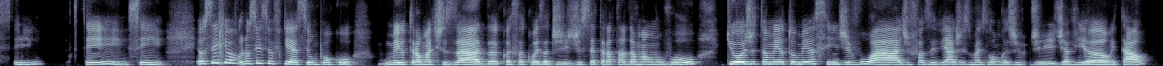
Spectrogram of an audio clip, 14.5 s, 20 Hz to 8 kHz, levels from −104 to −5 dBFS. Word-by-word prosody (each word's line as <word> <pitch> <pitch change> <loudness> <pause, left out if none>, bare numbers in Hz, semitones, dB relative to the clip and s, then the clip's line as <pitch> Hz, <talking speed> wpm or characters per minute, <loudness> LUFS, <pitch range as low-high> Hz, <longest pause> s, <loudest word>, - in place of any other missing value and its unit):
Sim, 230 +5 -7 0.5
sim, 230 -3 -1
sim. 215 -3 -3 0.4
Eu 295 +1 +2
sei 405 +7 +1
que 455 - 0
eu 390 -4 0
não 315 - -2
sei 360 +3 -1
se 340 - -6
eu - - -4
fiquei 290 -3 +3
assim 245 +1 -1
um 235 -2 -2
pouco 220 -3 -4 0.3
meio 225 -6 +1
traumatizada 210 -3 +2
com 195 - -7
essa 205 0 -4
coisa 200 -1 -2
de 195 0 -9
de 200 +2 -8
ser 210 +1 -5
tratada 205 0 -4
mal 205 0 -4
no 205 -1 -5
voo, 220 +7 +1 0.4
que 270 - +5
hoje 270 0 +11
também 265 -1 -2
eu 265 - +2
tô 270 -1 +1
meio 265 +1 +2
assim 270 -2 -4
de 245 0 -5
voar, 225 -3 +3
de 215 0 -8
fazer 215 -1 -6
viagens 210 0 -4
mais 215 0 -4
longas 205 -1 -6
de 215 +1 -8
de 190 -1 -7
de 205 +3 -6
avião 205 0 +1
e 200 - -5
tal. 205 +4 +1
215 Hz, 195 wpm, -22 LUFS, 205-255 Hz, 0.5 s, hoje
